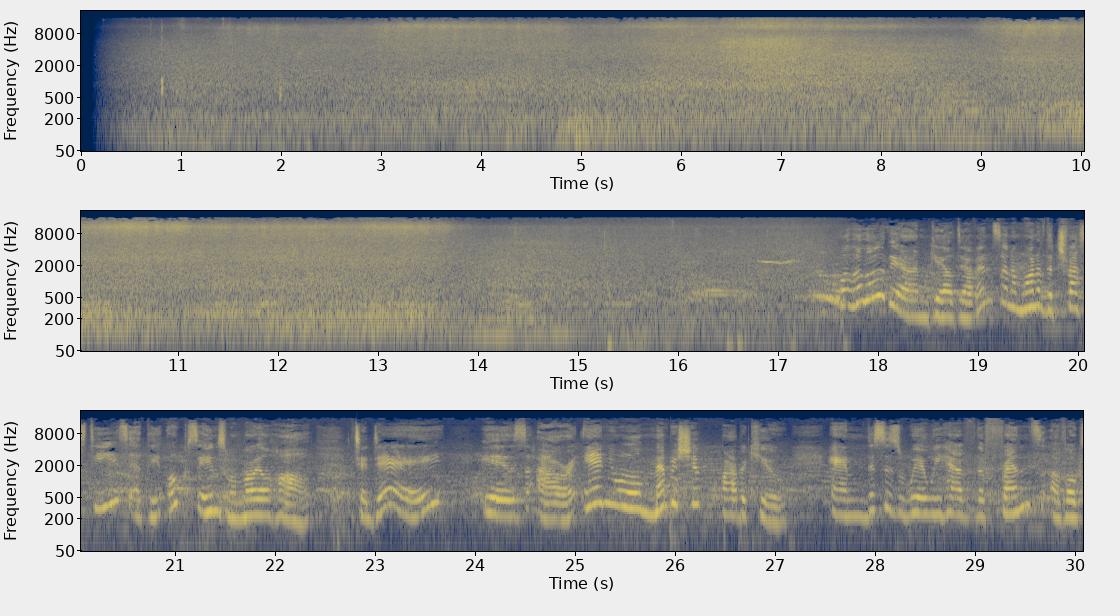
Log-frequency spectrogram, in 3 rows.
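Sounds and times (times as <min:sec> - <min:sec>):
rain falling: 0:00.3 - 0:18.1.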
